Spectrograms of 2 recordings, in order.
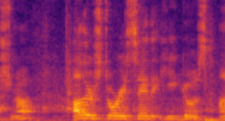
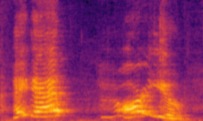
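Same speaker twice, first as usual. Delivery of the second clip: high, loud, fake-cheery hello; mock innocent son; 10 semitones higher, 6 dB louder, slower than usual. Son Cronus ambushing his father, high fake-cheery greeting. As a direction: play innocent while ambushing.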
